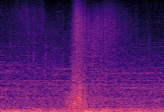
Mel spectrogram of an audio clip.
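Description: A magic spell bursts with a sharp whoosh.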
